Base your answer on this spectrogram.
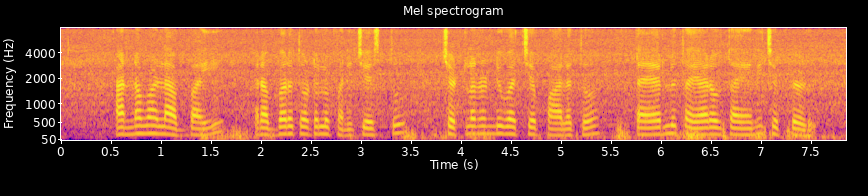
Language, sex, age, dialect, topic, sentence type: Telugu, female, 18-24, Utterandhra, agriculture, statement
